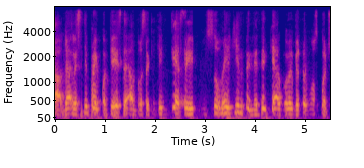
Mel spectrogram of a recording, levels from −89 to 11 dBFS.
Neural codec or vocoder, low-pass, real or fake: codec, 24 kHz, 1.5 kbps, HILCodec; 7.2 kHz; fake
